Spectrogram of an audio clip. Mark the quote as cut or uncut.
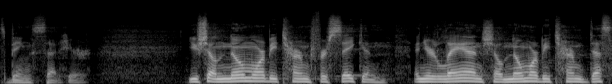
cut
